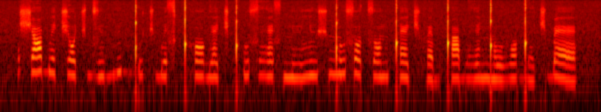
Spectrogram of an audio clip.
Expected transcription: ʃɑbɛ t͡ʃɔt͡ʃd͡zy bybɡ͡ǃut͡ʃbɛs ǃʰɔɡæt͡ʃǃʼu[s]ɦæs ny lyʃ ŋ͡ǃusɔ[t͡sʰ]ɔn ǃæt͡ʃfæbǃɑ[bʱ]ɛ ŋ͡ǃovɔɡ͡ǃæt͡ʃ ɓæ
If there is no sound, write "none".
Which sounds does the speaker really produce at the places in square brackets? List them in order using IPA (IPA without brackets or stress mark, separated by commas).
s, t͡s, bʱ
